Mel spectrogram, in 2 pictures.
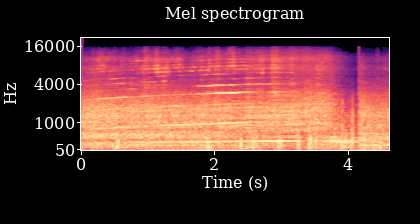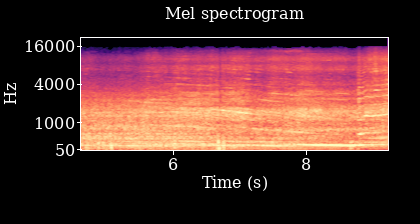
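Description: Supercharged 6.2-liter V8 of a 2021 Dodge Charger SRT Hellcat Redeye accelerating hard, its pitch rising in long sweeps. There is a short break about four seconds in.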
